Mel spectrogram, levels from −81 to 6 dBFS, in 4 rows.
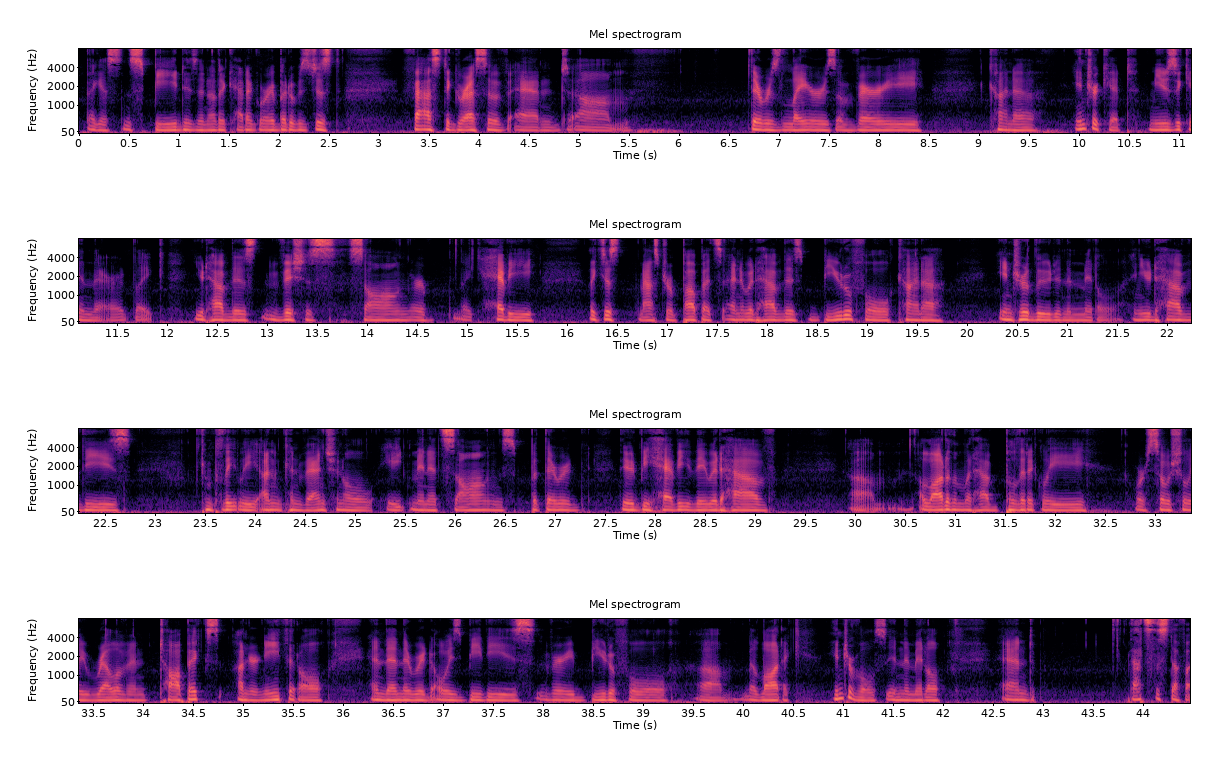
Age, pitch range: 20-39, 100-120 Hz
